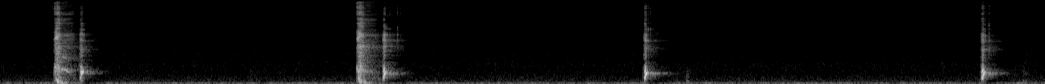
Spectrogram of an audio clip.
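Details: Hiccups, audio only, from a person alone at home who had several bouts that day, this the first: four sharp, sudden hiccups at irregular intervals, some with a quick double catch, in a quiet room.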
